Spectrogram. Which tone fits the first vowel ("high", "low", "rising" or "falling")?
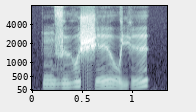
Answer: rising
